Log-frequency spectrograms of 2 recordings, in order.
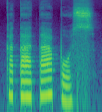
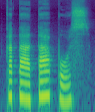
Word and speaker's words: matapos: words related to tapos please note that the stress is on the highlighted syllables the first one is matapos matapos which means to be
